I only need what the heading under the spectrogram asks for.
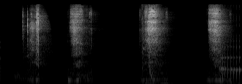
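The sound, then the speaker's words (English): Someone cleaning a laptop keyboard: four short hissing bursts spaced roughly half a second apart, each with a faint rattly undertone, and no talking. “What is that noise? I'm cleaning my laptop. Or my, can my you just keyboard.”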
